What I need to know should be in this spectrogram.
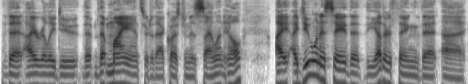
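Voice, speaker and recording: A man in casual, comedic podcast chat, telling things in an animated, halting way with plenty of filler likes. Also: sits low, no room sound, studio quality. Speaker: podcast panellist.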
